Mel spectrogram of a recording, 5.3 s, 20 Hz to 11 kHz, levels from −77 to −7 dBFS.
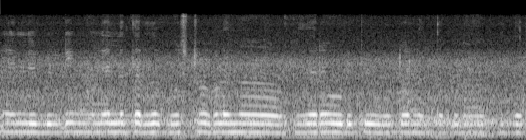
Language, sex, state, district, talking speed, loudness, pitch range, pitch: Kannada, female, Karnataka, Raichur, 125 wpm, -15 LUFS, 205-215 Hz, 210 Hz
